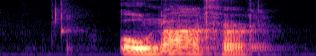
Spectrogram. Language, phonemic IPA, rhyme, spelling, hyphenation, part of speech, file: Dutch, /oːˈnaː.ɣər/, -aːɣər, onager, ona‧ger, noun, Nl-onager.ogg
- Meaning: 1. onager, Asiatic wild ass, Equus hemionus 2. onager (Roman torsion catapult)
